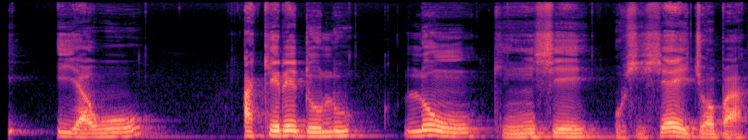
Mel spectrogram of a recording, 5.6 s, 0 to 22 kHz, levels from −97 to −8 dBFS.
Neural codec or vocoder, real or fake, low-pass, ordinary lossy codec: vocoder, 48 kHz, 128 mel bands, Vocos; fake; none; none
